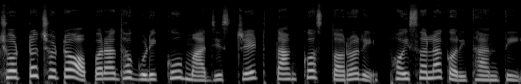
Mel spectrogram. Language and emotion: Odia, neutral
